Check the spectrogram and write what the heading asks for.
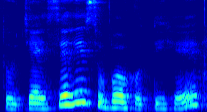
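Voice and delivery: usual speaking voice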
